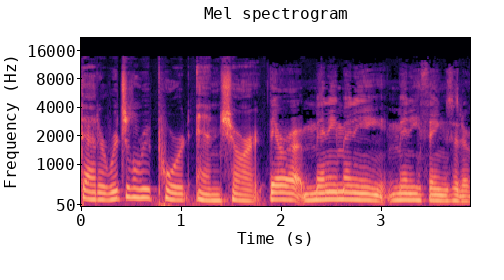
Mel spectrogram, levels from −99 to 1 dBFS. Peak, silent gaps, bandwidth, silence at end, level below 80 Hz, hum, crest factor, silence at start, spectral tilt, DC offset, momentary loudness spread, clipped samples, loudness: -4 dBFS; none; 13 kHz; 0 s; -44 dBFS; none; 14 dB; 0 s; -6 dB/octave; under 0.1%; 3 LU; under 0.1%; -17 LUFS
